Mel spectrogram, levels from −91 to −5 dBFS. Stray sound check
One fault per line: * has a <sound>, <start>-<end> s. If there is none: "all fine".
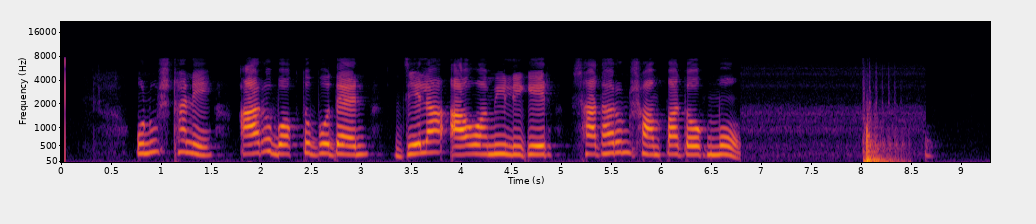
* has a thud, 8.0-8.5 s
